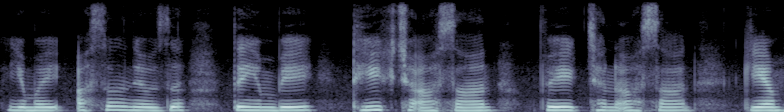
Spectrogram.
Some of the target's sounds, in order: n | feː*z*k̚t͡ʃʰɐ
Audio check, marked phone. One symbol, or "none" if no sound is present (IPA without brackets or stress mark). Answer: none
